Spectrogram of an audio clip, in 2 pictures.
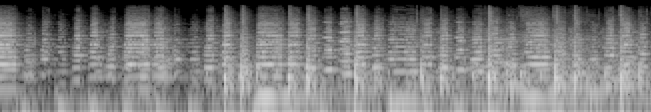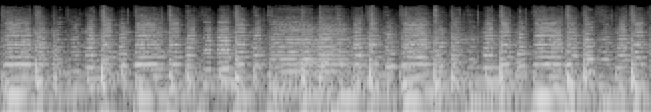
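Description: A Cajun two-step played live, led by a Cajun diatonic button accordion with fiddle, acoustic guitar, upright bass and drum. The accordion opens the tune, and the bass and the rest of the band come in about two and a half seconds in.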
